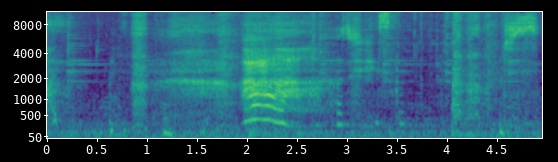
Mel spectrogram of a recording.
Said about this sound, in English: You out of breath again? What's going on?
